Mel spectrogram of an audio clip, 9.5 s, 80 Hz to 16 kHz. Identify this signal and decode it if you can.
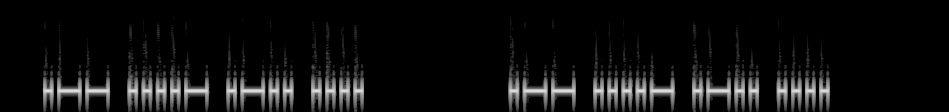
Morse code, heard as a keyed tone, about 17 wpm, 700 Hz. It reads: W4LH W4LH
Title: USA Call Signs - 4 Characters - Repeated 2x - 17wpm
